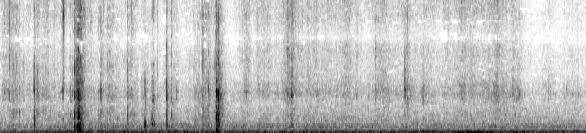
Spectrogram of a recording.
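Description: Knife blade cutting and prying at a polystyrene foam packing insert: a few sharp cracks and clicks in the first second and a half, over a low steady rumble.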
